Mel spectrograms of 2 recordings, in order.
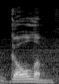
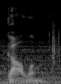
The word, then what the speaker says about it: golem: okay doolen horn gollum so you say i prefer golem to disregard from uh you know gollum the exhausted i knew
